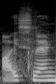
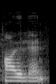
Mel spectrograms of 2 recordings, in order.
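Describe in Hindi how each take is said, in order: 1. इस शब्द में s की आवाज़ बोली जाती है। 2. इस शब्द में s साइलेंट है। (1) "आइसलैंड नहीं पढ़ते" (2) "इसको पढ़ते हैं आइलैंड"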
